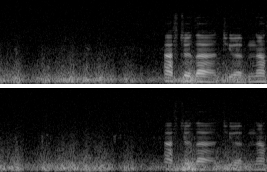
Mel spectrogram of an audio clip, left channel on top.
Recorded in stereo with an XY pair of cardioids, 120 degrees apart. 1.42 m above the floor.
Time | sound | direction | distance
1.6 | a man speaking | 45° left | ?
